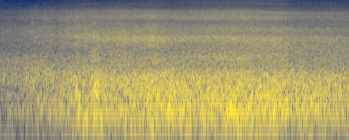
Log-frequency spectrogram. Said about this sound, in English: Yeah. The ocean, man. The ocean. Getting sprayed with ocean spray now.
